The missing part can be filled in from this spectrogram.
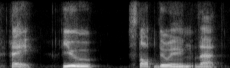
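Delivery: grave, dead serious, very slow delivery. Showing how it sounds when truly serious: really serious. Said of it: "really serious and go".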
